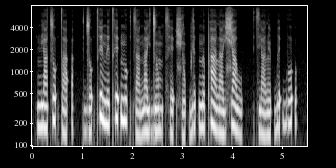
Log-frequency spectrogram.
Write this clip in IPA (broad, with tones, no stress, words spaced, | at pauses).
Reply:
n̪ja˧t͡so˦ʔt̪a˨ʔ | d͡zo˨ʔt̪ʰe˥˧n̪e˧t̪ʰe˦ʔ n̪o˦k̚t͡sa˨˩n̪a˧j d͡zɔ̃˧mt͡sʰe˨ʔ ɕɔ̃˨p̚ ɡe˦p̚n̪ə˦ pʰa˥˧la˧jɕa˥˧w | t͡sja˨˩lẽ˨p̚be˦ʔ bo˦ʔ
